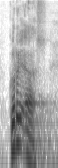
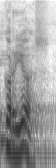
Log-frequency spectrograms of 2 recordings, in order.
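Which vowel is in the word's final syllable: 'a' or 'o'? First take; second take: a; o. First: The final syllable has an 'a' vowel. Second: The final syllable has an 'o' vowel. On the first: The speaker calls it right. "Koreas. Hindi Koreos" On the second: The speaker calls it wrong. "Hindi Koreos"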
